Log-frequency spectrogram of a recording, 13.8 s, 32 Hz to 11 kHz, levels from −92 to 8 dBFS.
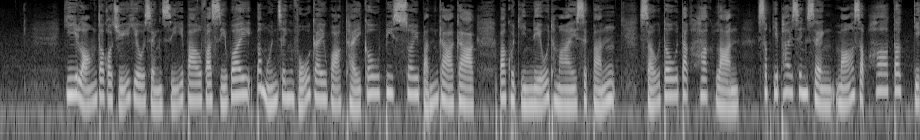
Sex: female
